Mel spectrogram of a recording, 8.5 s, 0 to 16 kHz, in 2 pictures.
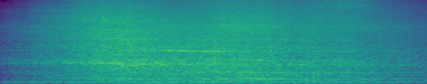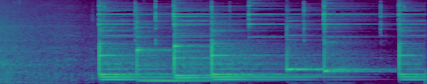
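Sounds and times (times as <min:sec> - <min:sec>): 
London Underground metro train rumbling past: 0:00.0 - 0:05.2
short burst of bright musical notes: 0:05.3 - 0:08.5.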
